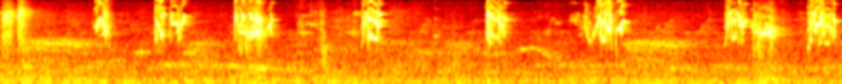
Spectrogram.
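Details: Tame lovebirds at play, calling in brief shrill chirping bursts spaced about a second apart over a quiet room hum.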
